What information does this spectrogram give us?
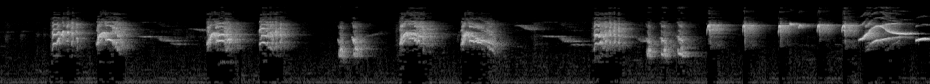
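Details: Oriental magpie-robin song used as a lure to get other birds singing: loud varied bursts of harsh scratchy notes and clear high whistles, in phrases about every half second, ending with rising and falling whistled runs.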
